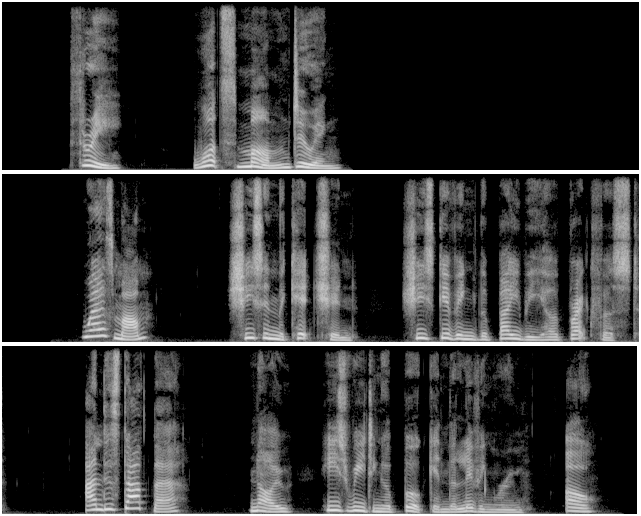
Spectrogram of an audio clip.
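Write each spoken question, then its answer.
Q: What's Mum doing?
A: giving the baby her breakfast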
